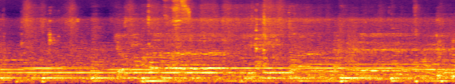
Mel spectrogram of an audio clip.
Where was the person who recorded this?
in a restaurant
